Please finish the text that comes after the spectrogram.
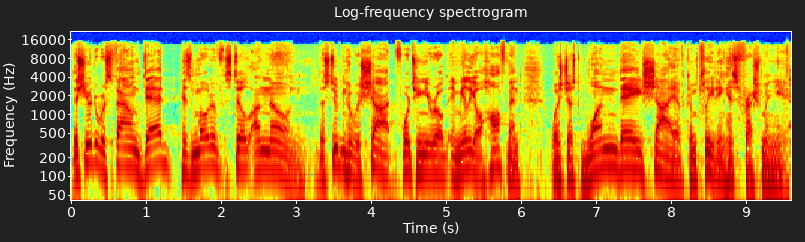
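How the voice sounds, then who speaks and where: Lively American male news anchor. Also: medium pitch, moderate pace. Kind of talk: scripted news reading.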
